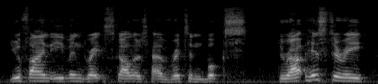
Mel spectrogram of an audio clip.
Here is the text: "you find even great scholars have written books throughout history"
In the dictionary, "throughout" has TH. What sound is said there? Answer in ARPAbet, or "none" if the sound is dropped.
TH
